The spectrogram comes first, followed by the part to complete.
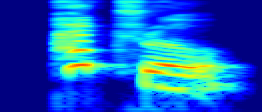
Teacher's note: for petrol when it's just petrol then we stress on pet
